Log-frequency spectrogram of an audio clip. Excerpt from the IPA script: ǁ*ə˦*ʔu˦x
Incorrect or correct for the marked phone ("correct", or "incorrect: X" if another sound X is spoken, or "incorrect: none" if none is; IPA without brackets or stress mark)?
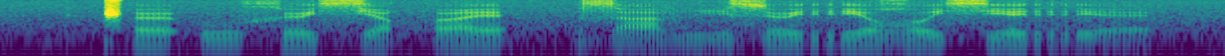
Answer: incorrect: œ˦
